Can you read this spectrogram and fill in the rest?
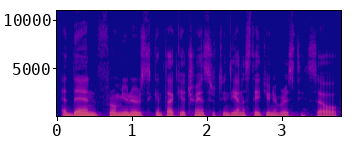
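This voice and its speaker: Relaxed, gravelly-voiced man from Serbia. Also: fairly low pitch. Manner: relaxed, unhurried with frequent fillers. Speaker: podcast guest, real estate agent. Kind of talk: casual interview conversation.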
